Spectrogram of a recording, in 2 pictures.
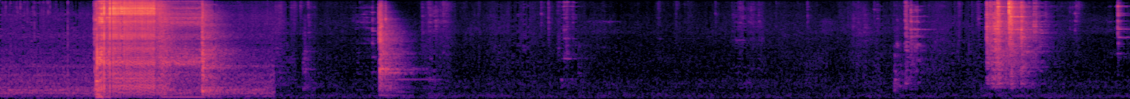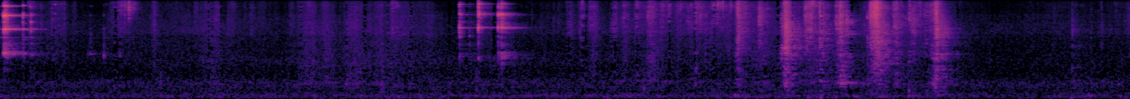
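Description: A burst of electric arc welding on a steel exhaust pipe, starting about a second in and lasting about two seconds. After it come scattered metallic clinks and clicks as hand tools work at the clamped exhaust pipe and its clips, with a few quick ones near the end.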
